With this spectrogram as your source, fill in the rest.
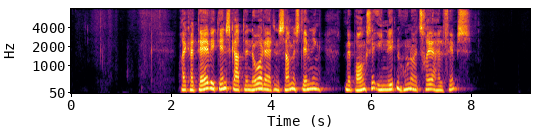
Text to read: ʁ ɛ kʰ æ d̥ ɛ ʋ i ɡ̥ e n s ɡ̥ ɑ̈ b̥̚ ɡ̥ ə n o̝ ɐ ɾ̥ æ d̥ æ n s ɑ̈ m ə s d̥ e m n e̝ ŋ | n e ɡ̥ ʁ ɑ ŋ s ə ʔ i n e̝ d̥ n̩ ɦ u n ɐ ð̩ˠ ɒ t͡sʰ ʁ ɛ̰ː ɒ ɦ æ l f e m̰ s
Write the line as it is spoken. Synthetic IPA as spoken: ʁ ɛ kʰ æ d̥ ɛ ʋ i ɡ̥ e n s ɡ̥ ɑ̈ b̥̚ d̥ ə n o̝ ɐ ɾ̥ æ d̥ e n s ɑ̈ m ə s d̥ e m n e̝ ŋ | m e b̥ ʁ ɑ ŋ s ə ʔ i n e̝ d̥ n̩ ɦ u n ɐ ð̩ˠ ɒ t͡sʰ ʁ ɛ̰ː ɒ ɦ æ l f e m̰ s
